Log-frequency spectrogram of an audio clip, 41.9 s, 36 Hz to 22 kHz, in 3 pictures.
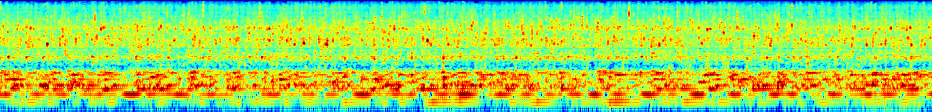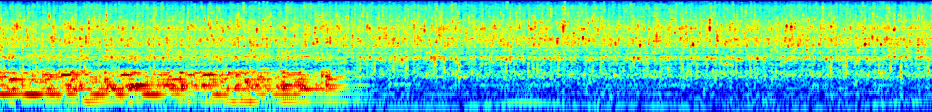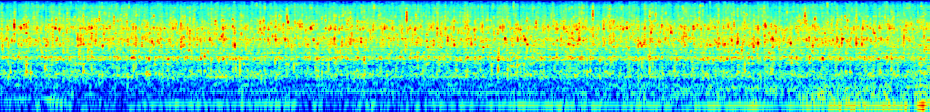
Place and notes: Lasocin, Pieszyce, Polska - water flow near street, resonance
a little stream coming down from the mountains, flowing along the street. A specific resonance is audible under dense vegetation, but suddenly stops.
(Sony PCM D50)
powiat dzierżoniowski, dolnośląskie, RP, 29 September 2019, 13:10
